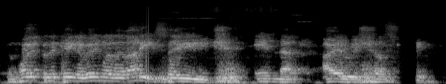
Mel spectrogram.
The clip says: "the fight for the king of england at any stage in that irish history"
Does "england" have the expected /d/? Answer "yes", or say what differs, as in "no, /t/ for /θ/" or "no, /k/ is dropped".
no, /d/ is dropped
